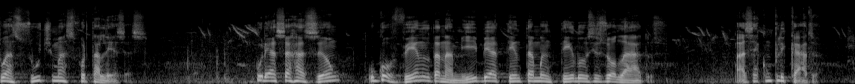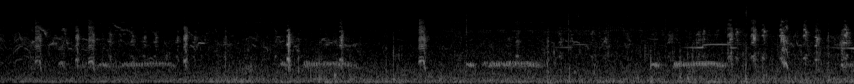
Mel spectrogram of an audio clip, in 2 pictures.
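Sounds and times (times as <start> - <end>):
high bird chirps: 13.2 - 17.0.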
